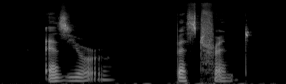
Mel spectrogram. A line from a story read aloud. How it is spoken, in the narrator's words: Lanjan asks quietly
